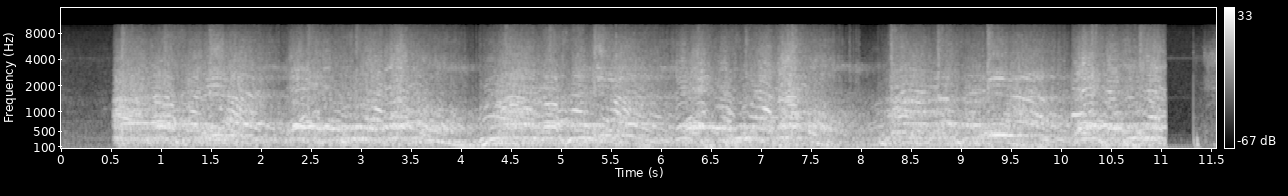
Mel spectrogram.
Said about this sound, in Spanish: Por cierto, hemos comentado que esta marcha ha llegado a la Diputación Foral de Álava. Vamos a escuchar el sonido de la marcha.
